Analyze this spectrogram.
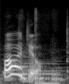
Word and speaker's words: pollo: sobre la mesa un pollo que se escribe con una p y una o o y sigue la l con otra L y una o yo pollo el siguiente animal es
